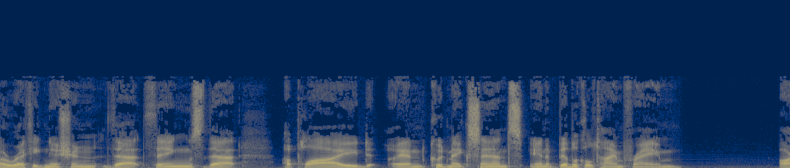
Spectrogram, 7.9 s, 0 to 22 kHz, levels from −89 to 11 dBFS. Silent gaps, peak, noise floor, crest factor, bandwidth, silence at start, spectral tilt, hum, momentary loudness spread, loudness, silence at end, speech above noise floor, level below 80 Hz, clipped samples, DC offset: none; -4 dBFS; -60 dBFS; 18 dB; 12.5 kHz; 0 s; -4.5 dB/octave; none; 7 LU; -22 LUFS; 0 s; 38 dB; -50 dBFS; under 0.1%; under 0.1%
